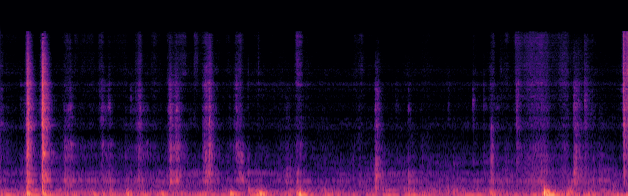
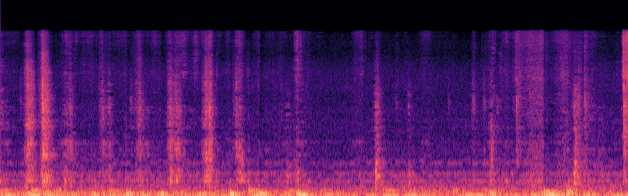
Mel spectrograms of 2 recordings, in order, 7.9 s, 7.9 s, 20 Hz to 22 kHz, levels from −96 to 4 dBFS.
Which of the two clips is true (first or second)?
second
